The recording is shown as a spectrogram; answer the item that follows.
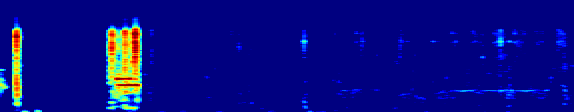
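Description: A Brother sewing machine running for a quarter of a second, a few stitches about a second in, with a faint click just before. Then near silence with faint scattered ticks.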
